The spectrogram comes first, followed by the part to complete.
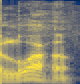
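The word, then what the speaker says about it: Rah Ahan: Rahan é escrito Rahan, mas a pronúncia é Loahan.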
